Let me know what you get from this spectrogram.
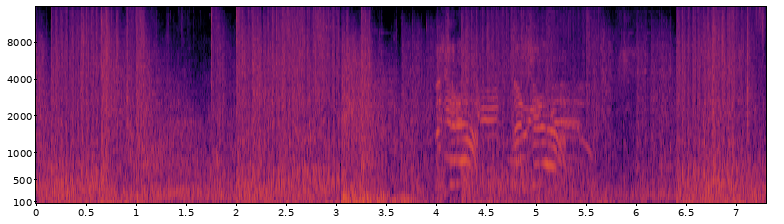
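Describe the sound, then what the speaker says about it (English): Battle gunfire from a light machine gun in Company of Heroes 2 rattles in rapid dense bursts, with short chirpy game sounds and faint voices mixed in. "This LMG is just cutting through them like a hot knife through butter"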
